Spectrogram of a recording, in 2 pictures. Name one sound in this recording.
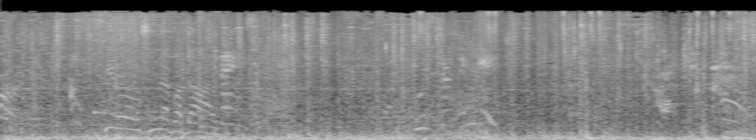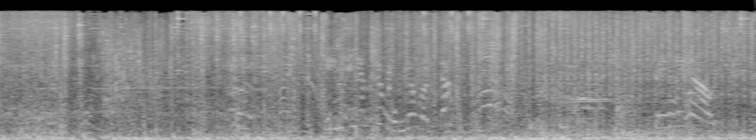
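Rapid video game gunfire crackles and booms continuously.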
